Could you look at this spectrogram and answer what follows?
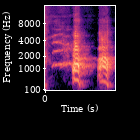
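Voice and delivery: high shouted laugh; shrieking laugh. Real, not acted. Laugh alone.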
